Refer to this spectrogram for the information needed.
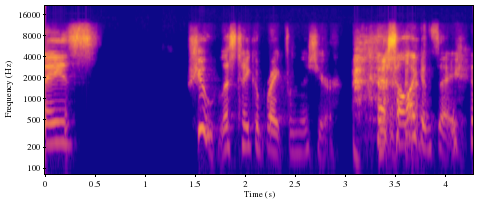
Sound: laughter

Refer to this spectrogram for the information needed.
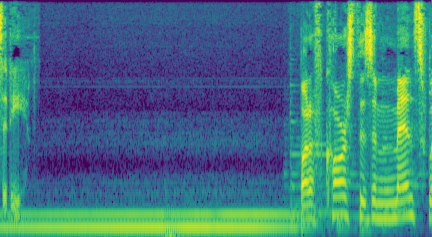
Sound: electricity humming

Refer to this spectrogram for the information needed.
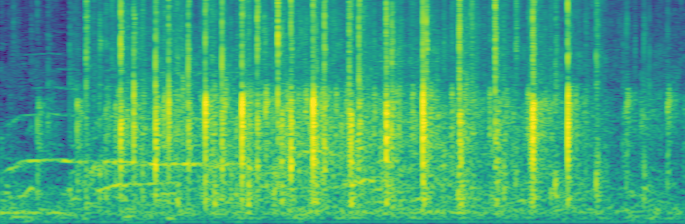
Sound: audience applauds

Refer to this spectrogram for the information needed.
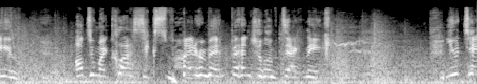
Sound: laughing

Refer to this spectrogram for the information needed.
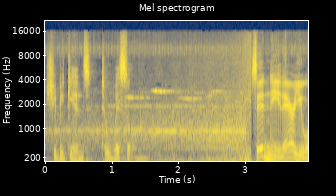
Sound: soft whistling

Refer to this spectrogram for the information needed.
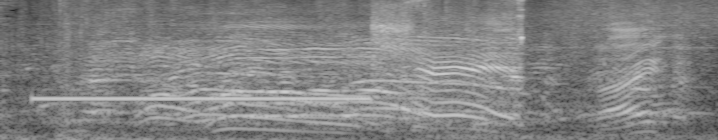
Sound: loud chatter

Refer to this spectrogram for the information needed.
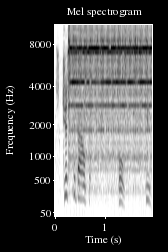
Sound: telephone rings

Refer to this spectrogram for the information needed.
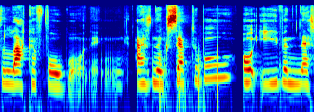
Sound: sound of knocking at window

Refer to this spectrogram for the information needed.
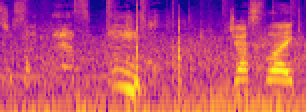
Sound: grunting

